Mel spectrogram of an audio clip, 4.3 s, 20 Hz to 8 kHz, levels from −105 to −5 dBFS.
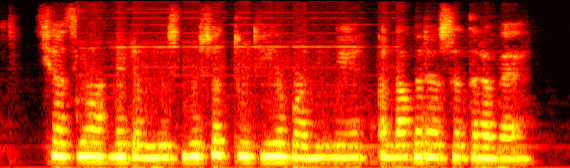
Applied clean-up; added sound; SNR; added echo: neural separator model SepFormer DNS4.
